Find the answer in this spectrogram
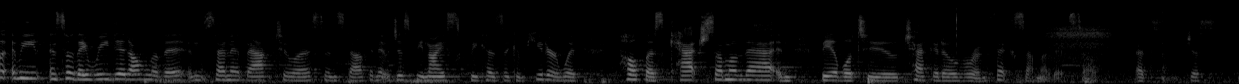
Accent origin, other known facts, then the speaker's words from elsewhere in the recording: United States; from Putnam County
